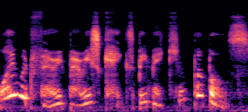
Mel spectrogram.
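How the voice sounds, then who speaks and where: A woman whispers in a squeaky, put-on character voice. Her pace is fairly quick. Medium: read story.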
